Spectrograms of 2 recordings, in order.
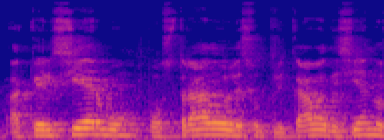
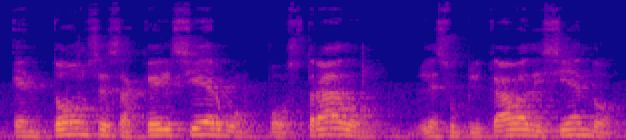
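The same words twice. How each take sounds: First: Said in the usual way. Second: "aquel siervo postrado" read slowly with weight on "aquel"; slow down and lean on "aquel" so they notice; slow, deliberate reading. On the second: Shown as a demonstration. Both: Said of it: "fíjate bien lo que está diciendo".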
